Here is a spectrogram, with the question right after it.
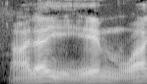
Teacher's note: mim bertemu dengan fa ya. Tidak terjadi ikhfa tapi izhar ya. Jangan ditahan terlalu lama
